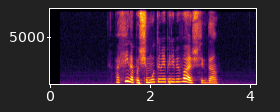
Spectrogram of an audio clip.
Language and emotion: Russian, angry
